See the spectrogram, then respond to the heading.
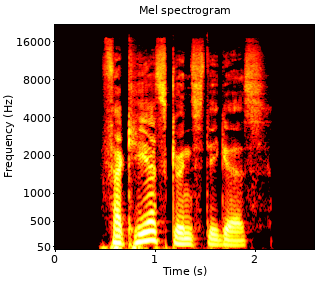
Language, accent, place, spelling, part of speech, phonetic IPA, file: German, Germany, Berlin, verkehrsgünstiges, adjective, [fɛɐ̯ˈkeːɐ̯sˌɡʏnstɪɡəs], De-verkehrsgünstiges.ogg
- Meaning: strong/mixed nominative/accusative neuter singular of verkehrsgünstig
